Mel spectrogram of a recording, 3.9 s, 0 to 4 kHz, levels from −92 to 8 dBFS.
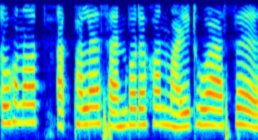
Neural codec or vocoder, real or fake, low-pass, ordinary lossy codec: vocoder, 44.1 kHz, 80 mel bands, Vocos; fake; 3.6 kHz; none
